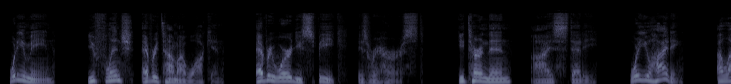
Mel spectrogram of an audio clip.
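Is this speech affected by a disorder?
No.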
